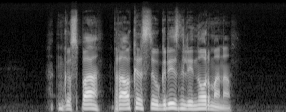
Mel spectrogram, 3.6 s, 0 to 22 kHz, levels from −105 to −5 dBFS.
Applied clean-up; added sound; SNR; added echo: none; none; none; none.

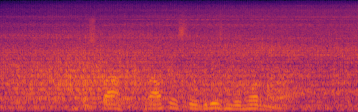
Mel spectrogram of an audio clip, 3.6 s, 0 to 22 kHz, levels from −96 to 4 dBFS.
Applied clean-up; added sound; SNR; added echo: none; Aircraft; -4 dB; none.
